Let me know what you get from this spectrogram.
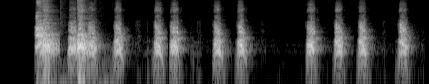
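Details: Loud barking by Golden Retriever puppies, about a dozen barks. The first two are rough and drawn out, then shorter yaps come in quick pairs and runs, with a pause midway and no background noise.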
